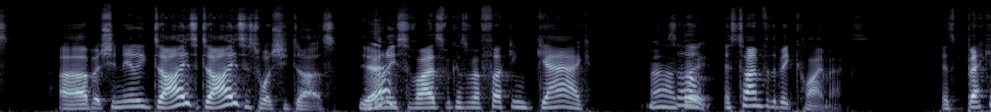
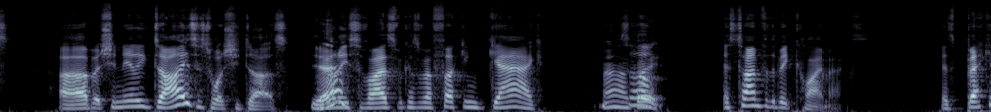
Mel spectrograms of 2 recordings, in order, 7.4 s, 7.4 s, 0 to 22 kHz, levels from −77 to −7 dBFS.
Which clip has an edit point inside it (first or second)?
first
